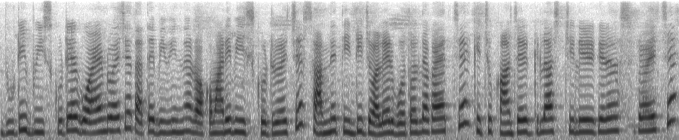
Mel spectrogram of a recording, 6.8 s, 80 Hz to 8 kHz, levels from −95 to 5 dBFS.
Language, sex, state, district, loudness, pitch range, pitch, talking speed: Bengali, female, West Bengal, Malda, -16 LUFS, 235-270 Hz, 255 Hz, 195 wpm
